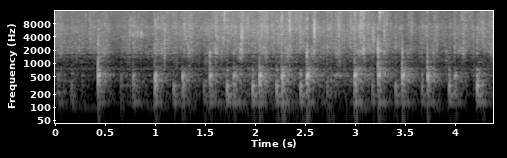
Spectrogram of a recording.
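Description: Gluten-free cannelé batter is whisked in a bowl, a quick run of soft, rhythmic wet taps and swishes, close and fairly quiet.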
